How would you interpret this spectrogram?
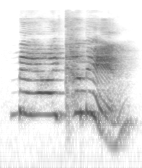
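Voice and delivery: high, loud sly wolf voice; funny wolf voice. Acted. Wolf asking grandma to let him in, high funny voice. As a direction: put on a cheeky wolf at the door. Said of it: "all of the funny voices".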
